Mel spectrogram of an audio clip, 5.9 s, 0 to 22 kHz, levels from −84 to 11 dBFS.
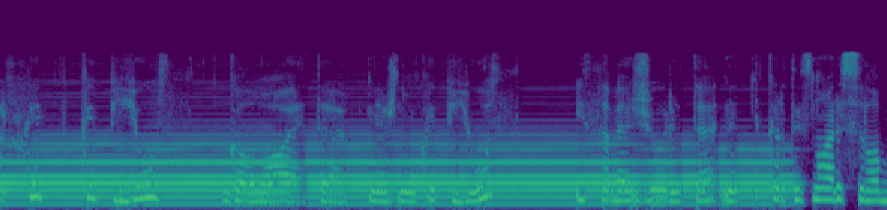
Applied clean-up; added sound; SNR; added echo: neural mask model RNNoise.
